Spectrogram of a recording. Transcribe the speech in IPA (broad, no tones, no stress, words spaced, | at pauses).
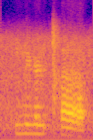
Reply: vʲuɳʊɳǀʰʌ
